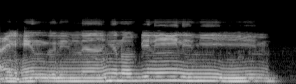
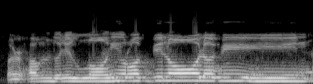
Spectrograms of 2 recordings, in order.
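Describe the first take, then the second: First: Every vowel is spread toward i. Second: Every vowel is rounded toward u or o. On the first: "jangan I semua" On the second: "Jangan vokal O semua"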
